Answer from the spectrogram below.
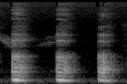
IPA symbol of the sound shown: ʌ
